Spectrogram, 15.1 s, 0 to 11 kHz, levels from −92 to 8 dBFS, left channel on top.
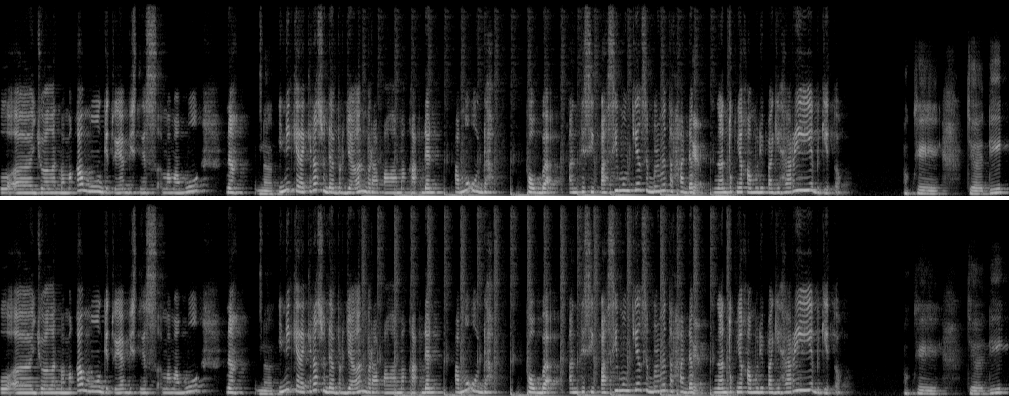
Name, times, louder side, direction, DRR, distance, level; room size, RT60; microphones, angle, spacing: voice 1, 0.0-3.6 4.2-6.5 6.8-7.4 7.9-10.4 10.7-12.6, equal, ahead, 4 dB, 1.3 m, -29 dB
voice 2, 3.8-4.2 10.3-10.5 13.5-15.0, left 2 dB, 50° left, 8 dB, 1.1 m, -33 dB
sound 1, 5.4-11.0, left 1 dB, 65° right, 1.8 m, -41 dB
20.5 x 20.0 x 3.1 m, 0.39 s
head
